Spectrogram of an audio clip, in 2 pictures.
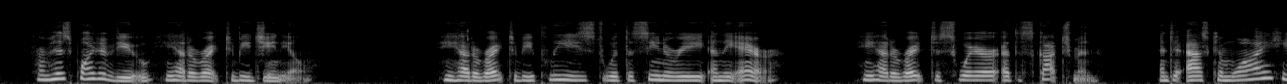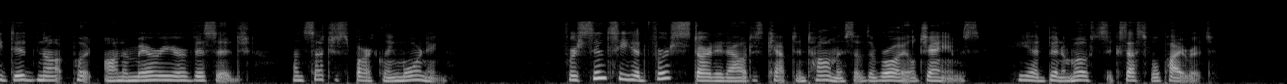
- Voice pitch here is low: No, high, 190 Hz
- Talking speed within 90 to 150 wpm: No, average, 170 wpm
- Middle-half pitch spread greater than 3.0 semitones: No, narrow, 2.4 semitones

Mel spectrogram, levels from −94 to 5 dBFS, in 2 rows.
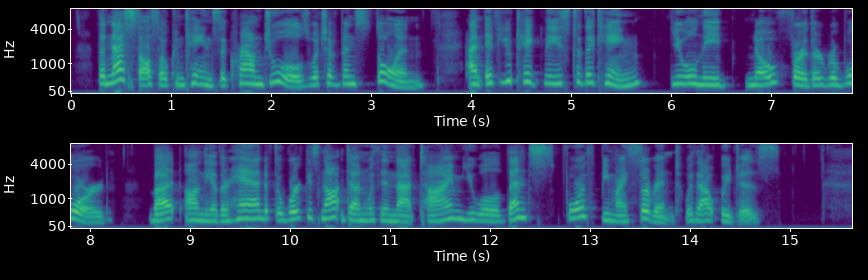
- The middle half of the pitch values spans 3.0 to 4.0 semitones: No, average, 4.4 semitones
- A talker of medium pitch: No, high, 210 Hz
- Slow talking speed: No, average, 180 wpm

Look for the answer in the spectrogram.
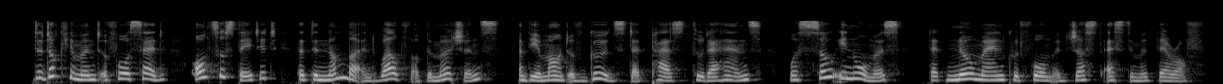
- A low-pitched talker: No, high, 210 Hz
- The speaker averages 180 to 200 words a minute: No, average, 170 wpm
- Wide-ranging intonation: Yes, wide, 5.7 semitones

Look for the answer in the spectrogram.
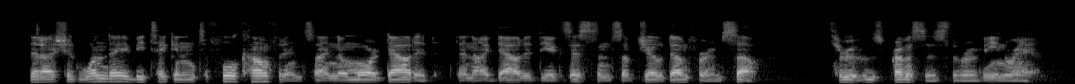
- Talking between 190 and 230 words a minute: No, average, 160 wpm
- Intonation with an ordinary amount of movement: Yes, average, 4.1 semitones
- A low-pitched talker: Yes, low, 110 Hz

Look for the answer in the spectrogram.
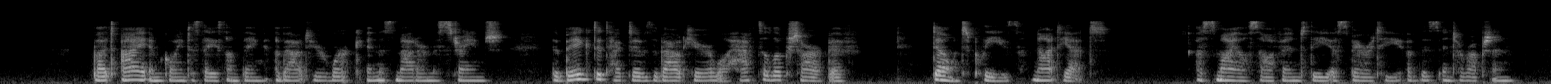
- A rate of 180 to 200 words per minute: No, average, 150 wpm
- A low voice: No, medium, 180 Hz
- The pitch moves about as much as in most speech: No, narrow, 1.6 semitones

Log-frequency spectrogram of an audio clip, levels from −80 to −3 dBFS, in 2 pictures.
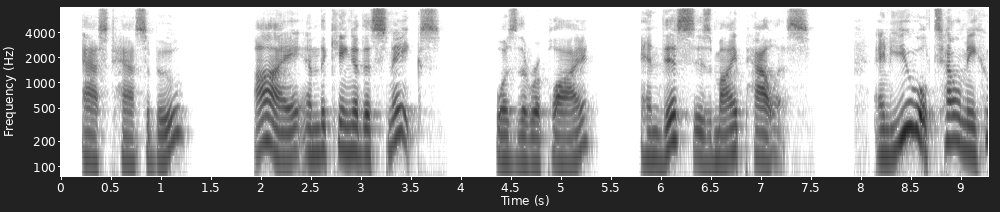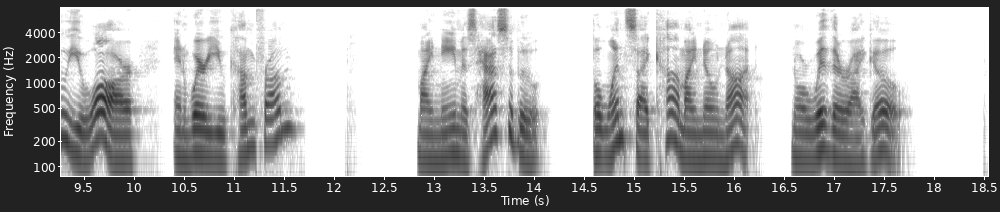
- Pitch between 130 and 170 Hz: Yes, low, 135 Hz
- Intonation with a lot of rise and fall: Yes, wide, 5.7 semitones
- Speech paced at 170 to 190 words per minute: No, average, 145 wpm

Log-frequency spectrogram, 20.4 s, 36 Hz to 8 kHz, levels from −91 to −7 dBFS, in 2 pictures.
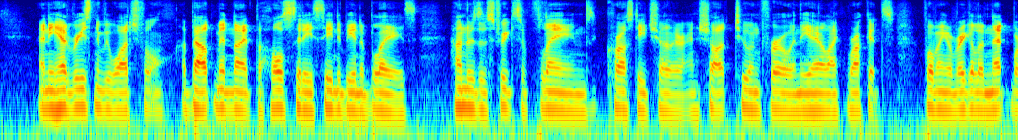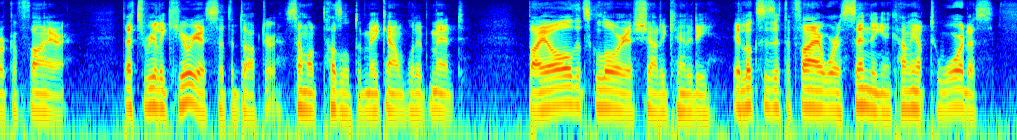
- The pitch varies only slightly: Yes, narrow, 2.1 semitones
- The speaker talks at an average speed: No, fast, 220 wpm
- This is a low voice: Yes, low, 115 Hz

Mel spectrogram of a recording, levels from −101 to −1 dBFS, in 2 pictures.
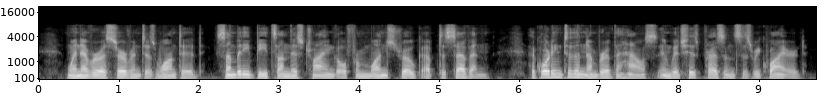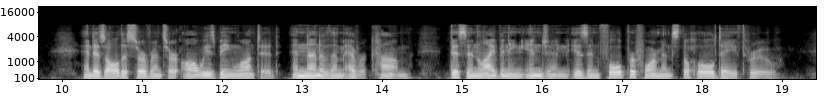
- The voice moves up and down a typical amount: Yes, average, 3.3 semitones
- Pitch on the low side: Yes, low, 110 Hz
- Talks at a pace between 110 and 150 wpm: No, average, 170 wpm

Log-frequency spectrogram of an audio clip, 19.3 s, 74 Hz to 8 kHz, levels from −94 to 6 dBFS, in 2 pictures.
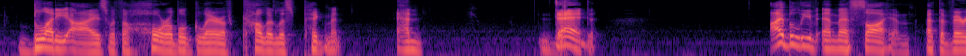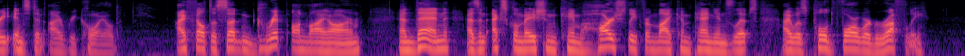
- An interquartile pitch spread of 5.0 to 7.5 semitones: No, average, 3.1 semitones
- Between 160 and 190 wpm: No, average, 145 wpm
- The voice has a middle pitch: No, low, 125 Hz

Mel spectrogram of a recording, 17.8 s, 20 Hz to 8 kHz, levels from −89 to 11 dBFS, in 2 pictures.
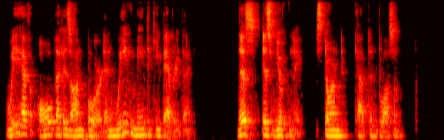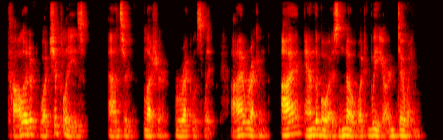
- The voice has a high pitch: No, low, 120 Hz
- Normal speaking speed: No, slow, 130 wpm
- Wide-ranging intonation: No, average, 3.2 semitones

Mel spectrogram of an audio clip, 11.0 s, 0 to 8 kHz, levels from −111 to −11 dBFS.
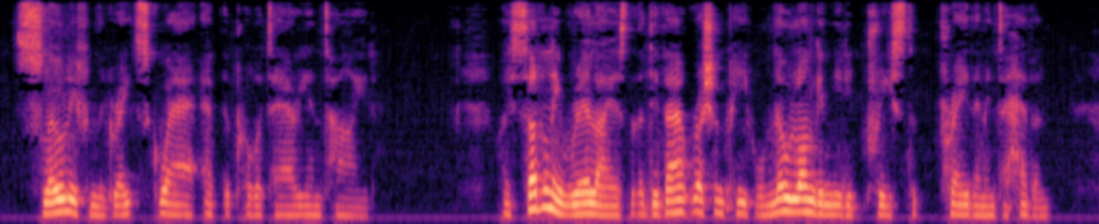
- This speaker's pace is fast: No, average, 140 wpm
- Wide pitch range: No, average, 3.3 semitones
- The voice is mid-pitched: No, low, 130 Hz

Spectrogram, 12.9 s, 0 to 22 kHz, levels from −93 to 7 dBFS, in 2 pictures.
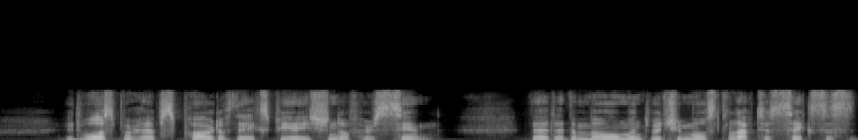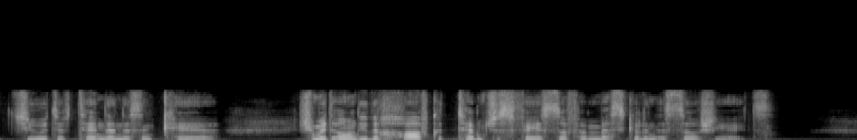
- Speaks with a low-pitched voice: No, medium, 155 Hz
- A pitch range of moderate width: Yes, average, 3.0 semitones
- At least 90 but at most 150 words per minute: No, average, 165 wpm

